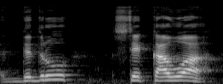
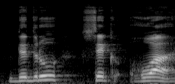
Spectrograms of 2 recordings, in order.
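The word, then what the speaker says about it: Dibru-Saikhowa: फिर है दिद्रू सिकावा national park, sorry मगर मेरी प्रोनाउंसिएशन थोड़ी गलत थी, दिद्रू सिकहुआ नेशनल पार्क।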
